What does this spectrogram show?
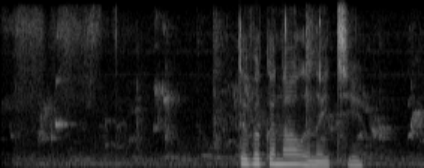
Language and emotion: Russian, neutral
